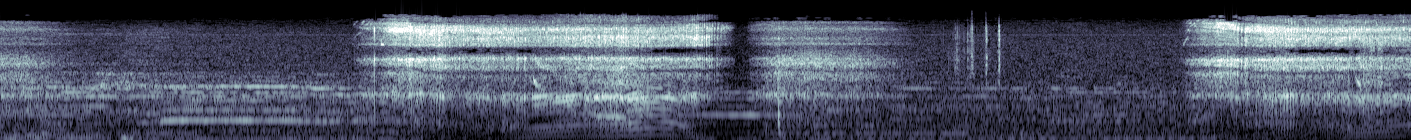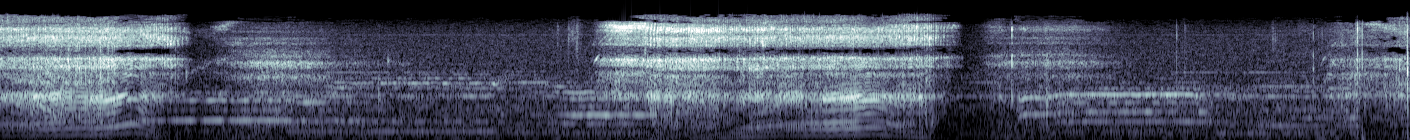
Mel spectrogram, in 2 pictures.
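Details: Loud snoring in sleep: long rattling snores with a rising whistly edge recurring about every four seconds over background music.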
